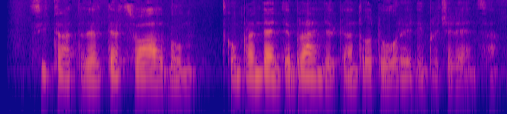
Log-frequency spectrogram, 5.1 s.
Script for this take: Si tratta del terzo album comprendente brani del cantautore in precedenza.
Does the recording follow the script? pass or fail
pass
